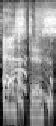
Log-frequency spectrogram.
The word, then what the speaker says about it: Estes: Does not rhyme with testes or any sort of genitalia at all. That's just Estus. So, it's the Estus method.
